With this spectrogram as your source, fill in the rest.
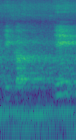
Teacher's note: ए, आई इसका उच्चारण स्थान है कंठ और तालु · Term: कंठ तालु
